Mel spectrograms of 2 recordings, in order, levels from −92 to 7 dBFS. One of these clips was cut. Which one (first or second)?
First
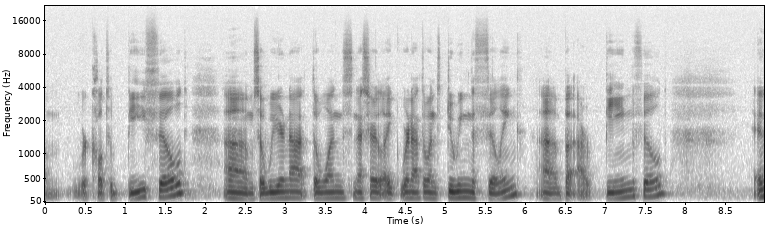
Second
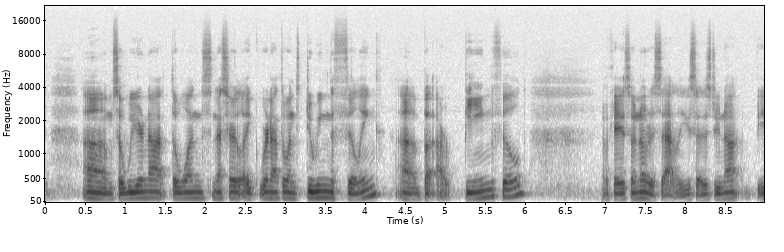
second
